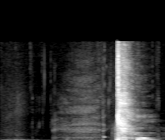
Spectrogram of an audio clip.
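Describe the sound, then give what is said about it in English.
A single loud, sharp sneeze bursts out after a quiet moment, followed by a brief voiced trailing sound as it fades. “That one was more of like a manly sneeze.”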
